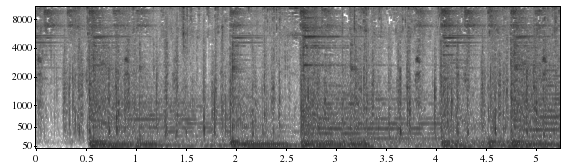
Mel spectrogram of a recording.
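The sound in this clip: Horses' hooves clip-clopping as riders travel on horseback at night in a dramatized scene set in autumn 1070 Pomerania, a loud, driving rhythm of low thudding hoofbeats that keeps up without pause throughout.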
